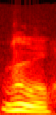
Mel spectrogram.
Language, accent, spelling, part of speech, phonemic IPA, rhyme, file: English, US, rule, noun / verb, /ɹul/, -uːl, En-us-rule.ogg
- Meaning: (noun) 1. A regulation, law, guideline 2. A regulating principle 3. The act of ruling; administration of law; government; empire; authority; control 4. A normal condition or state of affairs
